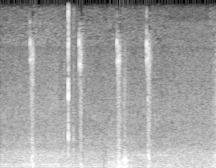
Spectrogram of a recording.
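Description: A computer mouse clicking: about five short, sharp clicks spread over two seconds, over a faint steady hum.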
